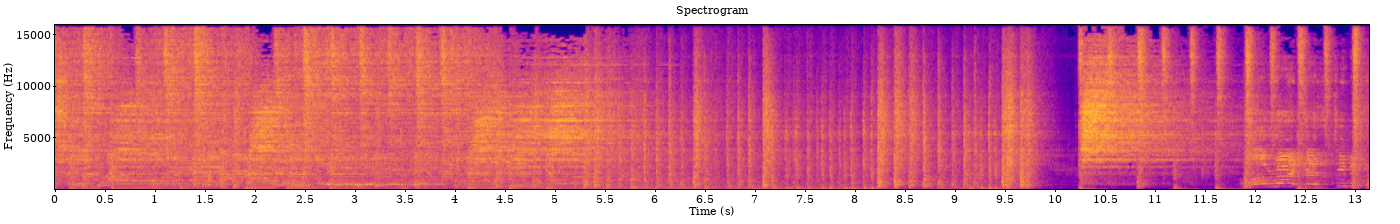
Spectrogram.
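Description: Live band with electric guitars, bass, keyboards and a drum kit playing an instrumental passage, the drums to the fore. About halfway through the drummer plays a fast fill, the band cuts out for a moment near the end, and a cymbal crash rings out before the singing resumes.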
